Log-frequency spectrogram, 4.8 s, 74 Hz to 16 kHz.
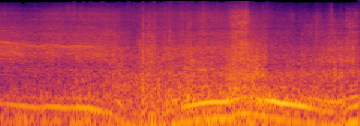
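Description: Suzuki Vitara 4x4's engine revving hard on snow, its pitch sagging and then swooping up and down several times. A brief rushing hiss comes about three seconds in.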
